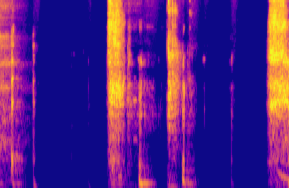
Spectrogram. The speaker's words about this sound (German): Ich habe nicht gelacht, ich habe genießt. Oh, und jetzt weine ich gerade, weil das Niesen wehgetan hat.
